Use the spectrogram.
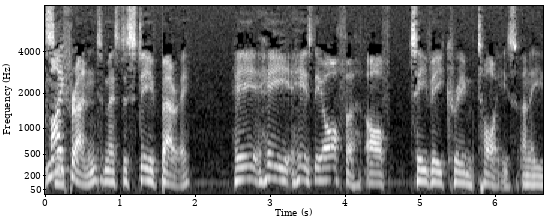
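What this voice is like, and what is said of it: Usual voice. Nothing is said of it.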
